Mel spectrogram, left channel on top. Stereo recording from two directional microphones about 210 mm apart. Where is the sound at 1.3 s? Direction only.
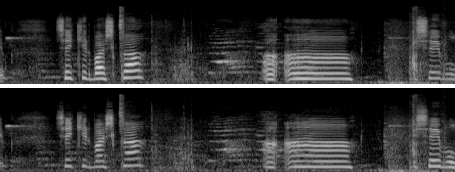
20° left (ahead or behind).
